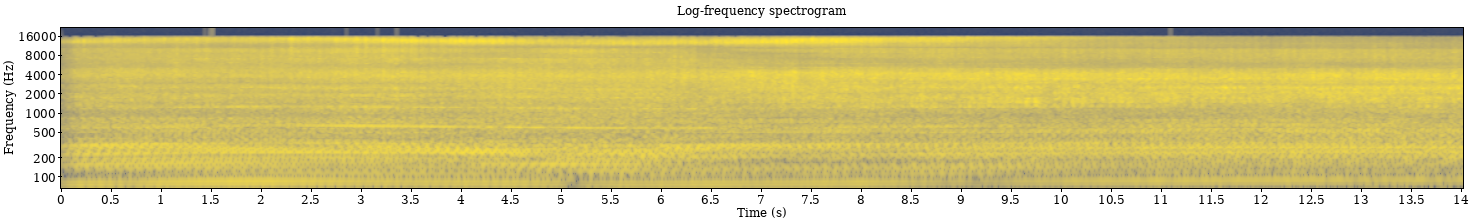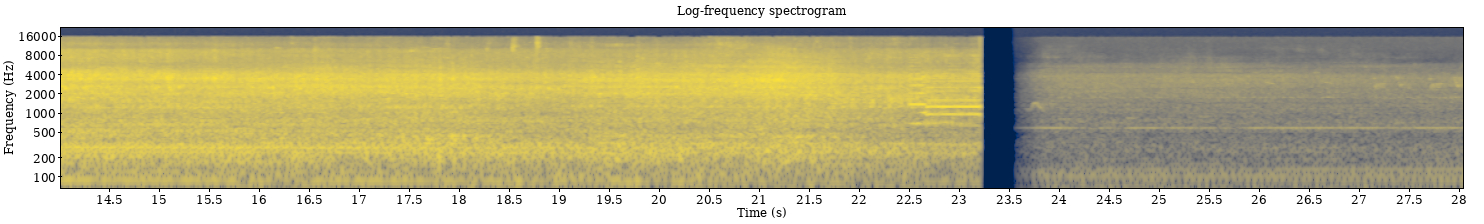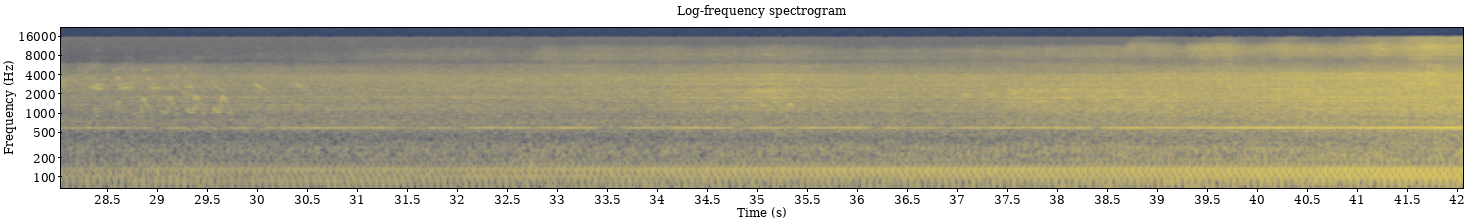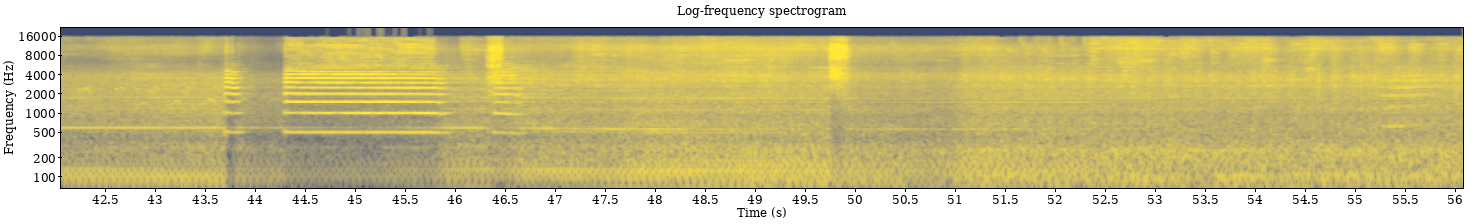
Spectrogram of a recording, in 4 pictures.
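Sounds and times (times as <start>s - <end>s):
locomotive horn: 0.0s - 10.4s, 22.3s - 23.2s, 30.4s - 50.7s, 55.1s - 56.0s
diesel train engine rumble: 0.0s - 56.0s
train passing close by: 0.0s - 56.0s.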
